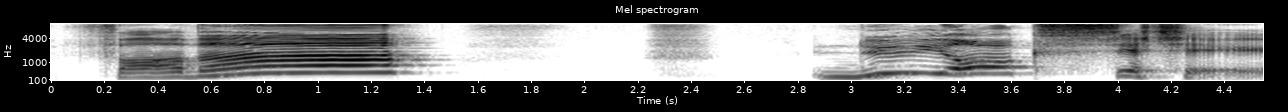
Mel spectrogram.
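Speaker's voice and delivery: booming, high and very slow, theatrical; over-the-top Matt Berry grandeur. Acted. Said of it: "do a Matt Berry voice".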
